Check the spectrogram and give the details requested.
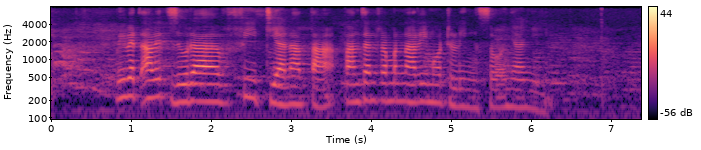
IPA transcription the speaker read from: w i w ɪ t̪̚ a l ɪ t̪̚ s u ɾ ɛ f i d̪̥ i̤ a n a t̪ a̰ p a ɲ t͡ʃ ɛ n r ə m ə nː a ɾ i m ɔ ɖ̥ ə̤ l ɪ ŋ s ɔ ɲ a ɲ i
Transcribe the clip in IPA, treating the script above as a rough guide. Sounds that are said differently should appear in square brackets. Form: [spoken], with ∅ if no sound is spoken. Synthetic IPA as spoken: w i w ɪ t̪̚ a l ɪ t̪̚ [z] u ɾ [a] f i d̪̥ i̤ a n a t̪ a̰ p a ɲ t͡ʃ ɛ n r ə m ə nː a ɾ i m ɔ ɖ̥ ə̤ l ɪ ŋ s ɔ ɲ a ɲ i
